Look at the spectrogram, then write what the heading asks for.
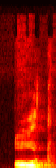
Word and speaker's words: ought: पहले बात तो इसे आउट पढ़ते हैं, इसे आउट आउट नहीं पढ़ते। अगर जो मैंने अभी गलत प्रोनाउंसिएट कर दिया उसके लिए सॉरी। इसे करेक्ट आउट पढ़ते हैं, और हो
